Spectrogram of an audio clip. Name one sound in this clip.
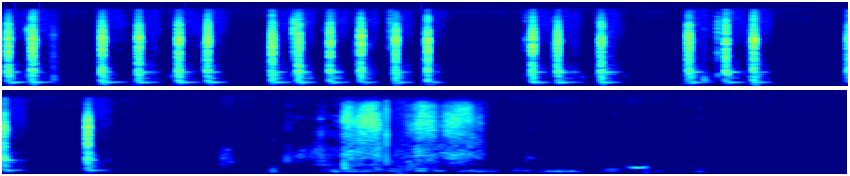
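A man speaks in short bursts through an online call.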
